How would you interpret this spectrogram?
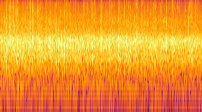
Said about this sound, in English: Thank you so much for coming out to the Boston Book Festival. And let's have a big round of applause for how well it's going.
